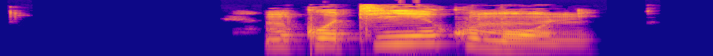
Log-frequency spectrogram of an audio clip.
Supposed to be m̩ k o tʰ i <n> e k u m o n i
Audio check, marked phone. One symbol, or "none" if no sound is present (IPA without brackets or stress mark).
none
